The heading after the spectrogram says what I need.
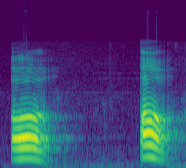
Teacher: कि हिंदी में अ स्वर केंद्रीय स्वर या मध्य स्वर है। इसके उच्चारण में जीभ का मध्य भाग थोड़ा सा ऊपर उठता है। अ बीच का जो जीभ का थोड़ा सा भाग है वो थोड़ा सा केवल ऊपर उठता है।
